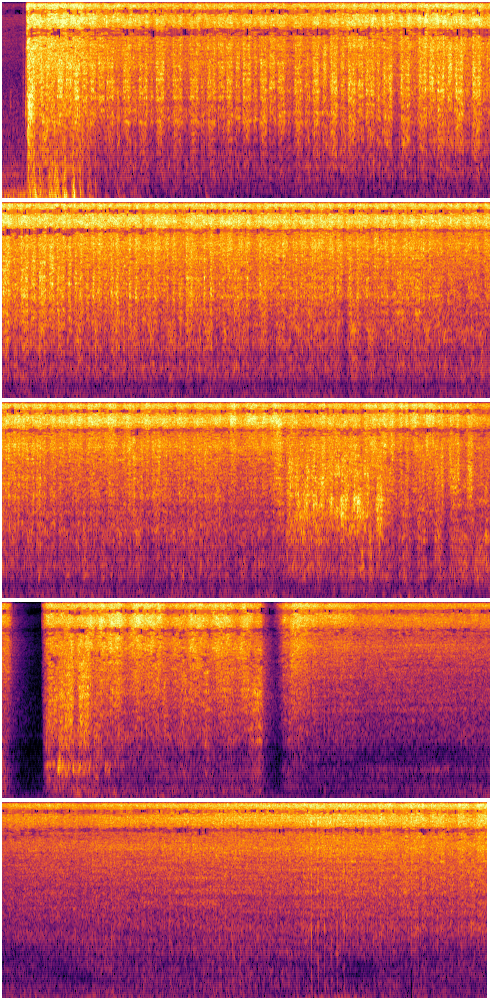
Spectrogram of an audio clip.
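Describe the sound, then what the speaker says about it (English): Compressed air blasts steadily in a loud, close hiss while blowing moisture off a bike chain after pressure washing, with two brief cutoffs before the spray resumes. "That's some compressed air."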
